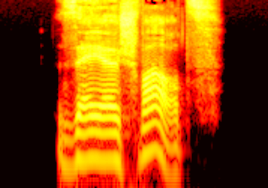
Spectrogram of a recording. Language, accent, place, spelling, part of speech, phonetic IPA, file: German, Germany, Berlin, sähe schwarz, verb, [ˌzɛːə ˈʃvaʁt͡s], De-sähe schwarz.ogg
- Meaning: first/third-person singular subjunctive II of schwarzsehen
